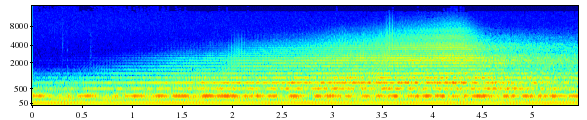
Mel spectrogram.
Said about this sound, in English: You know, messing with drones and messing with a certain sound, and then adding frequencies and taking them out and adding them, and you know, whatever. It's kind of cool.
